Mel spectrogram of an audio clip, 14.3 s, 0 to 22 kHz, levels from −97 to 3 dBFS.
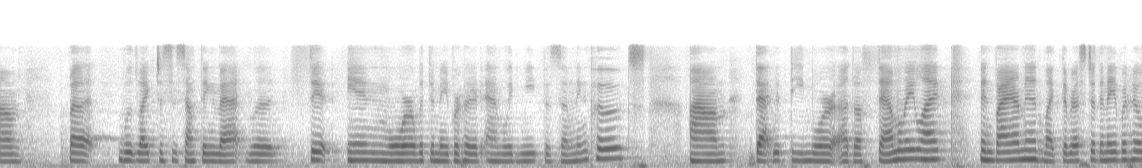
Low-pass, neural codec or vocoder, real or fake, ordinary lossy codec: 7.2 kHz; codec, 16 kHz, 0.5 kbps, FunCodec, trained on Chinese and English, 25 frames a second; fake; AAC, 48 kbps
